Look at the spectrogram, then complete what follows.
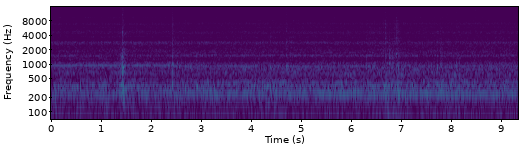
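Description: Steady low electrical hum of a quiet kitchen, with one sharp knock about a second and a half in and a few faint taps later, from a plastic milk jug and butter being handled over a glass mixing bowl. The stand mixer is not running.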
